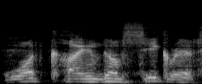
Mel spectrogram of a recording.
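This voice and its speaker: A man's voice: mid-range voice, steady tone, slow pace, bright, forceful tone, husky, heavily acted. An actor playing a cruel, short-tempered castaway man, sneering and threatening, in an old-time radio drama. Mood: impatient, sinister. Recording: muffled vintage radio recording.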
